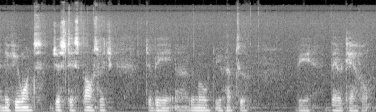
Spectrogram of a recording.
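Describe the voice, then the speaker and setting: A man with a non-native accent speaks at a very slow pace, his pitch very deep and low. His intonation is monotone and flat, with noticeable background noise. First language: not English. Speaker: DIY hobbyist, music producer. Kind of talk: tutorial. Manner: halting.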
